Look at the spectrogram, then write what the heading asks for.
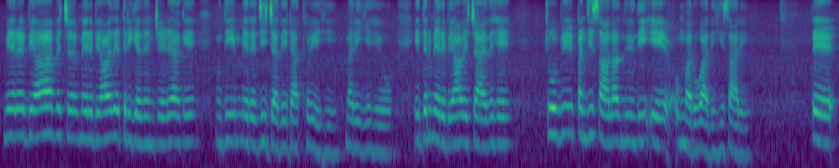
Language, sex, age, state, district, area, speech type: Dogri, female, 30-45, Jammu and Kashmir, Jammu, rural, spontaneous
